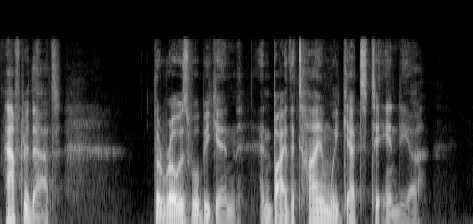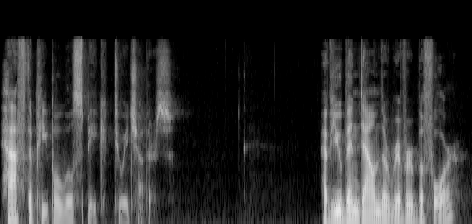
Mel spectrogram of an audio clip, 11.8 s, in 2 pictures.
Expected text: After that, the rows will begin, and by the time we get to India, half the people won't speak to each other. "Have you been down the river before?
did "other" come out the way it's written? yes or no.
no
